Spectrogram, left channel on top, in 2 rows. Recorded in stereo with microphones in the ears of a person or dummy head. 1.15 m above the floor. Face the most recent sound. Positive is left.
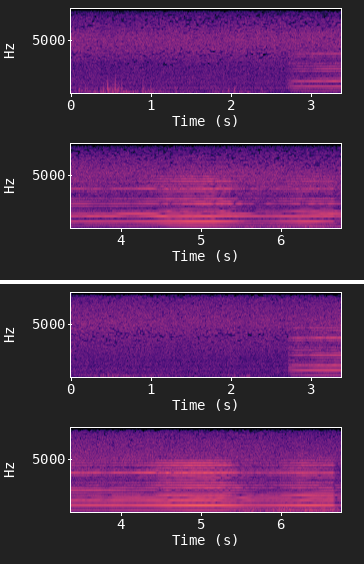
turn(degrees=-15)  # may be behind; listen again after turning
